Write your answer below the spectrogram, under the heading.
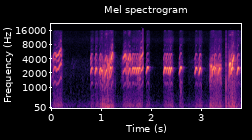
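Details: Lure recording of a Black-crested bulbul for calling wild birds close: one wavering opening note, then clipped chirps and quick chattering bursts separated by short pauses.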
